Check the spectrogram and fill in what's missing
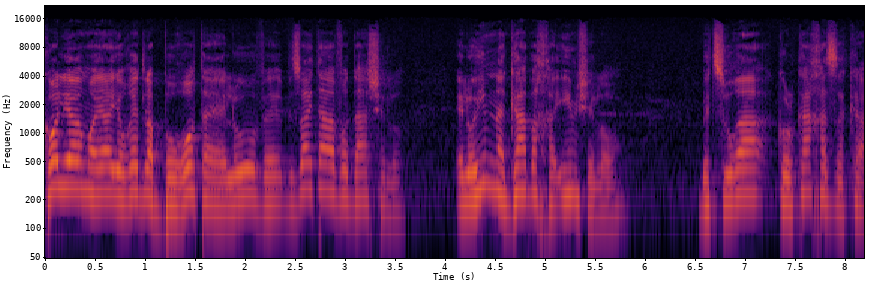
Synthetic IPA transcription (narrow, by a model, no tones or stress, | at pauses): ko̞ljomajajo̞ʁe̞d̪labo̞ʁo̞tae̞luvevezoajtaːvo̞daʃe̞lo̞̰ | e̞lo̞himnaɡabaχaimʃelo̞ | be̞t͡suʁako̞lkaχazaka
